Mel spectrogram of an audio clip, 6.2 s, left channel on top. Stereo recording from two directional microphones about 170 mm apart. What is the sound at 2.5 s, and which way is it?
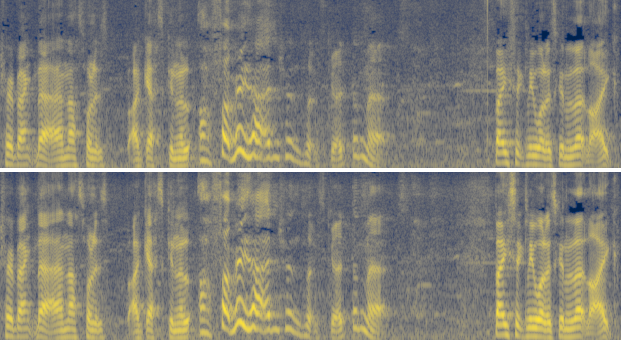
Speech, 35° right (ahead or behind).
